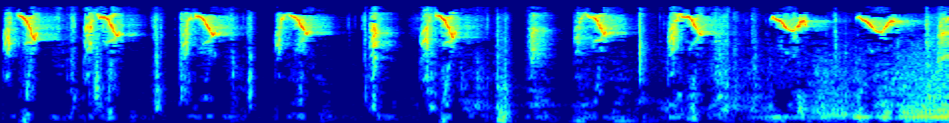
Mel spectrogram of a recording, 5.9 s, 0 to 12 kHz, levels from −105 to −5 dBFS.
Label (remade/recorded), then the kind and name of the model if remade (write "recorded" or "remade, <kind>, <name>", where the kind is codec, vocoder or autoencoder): recorded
